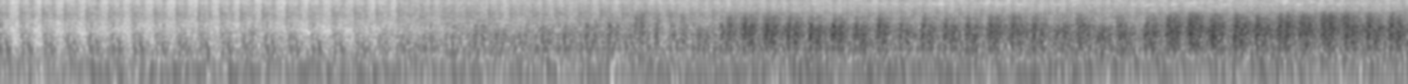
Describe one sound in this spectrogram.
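A minigun fires rapidly and steadily, growing louder.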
